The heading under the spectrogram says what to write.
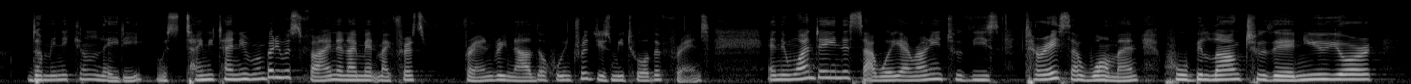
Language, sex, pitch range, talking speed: English, female, 200-255 Hz, 185 wpm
